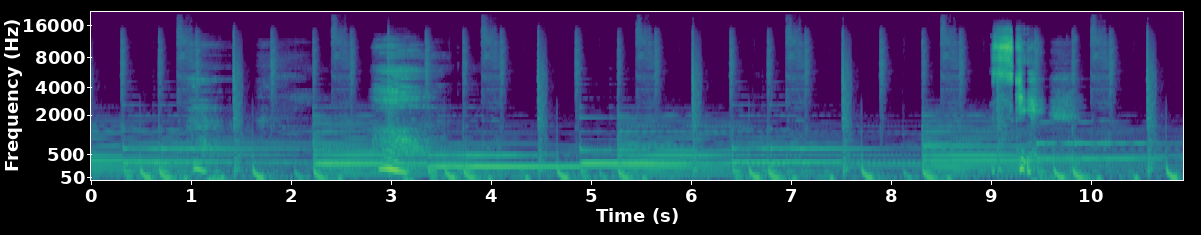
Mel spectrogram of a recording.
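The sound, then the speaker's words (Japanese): A deep breath drawn by a young man steeling himself to confess his love to a childhood friend, a soft breathy inhale around a steady tonal background. “深呼吸。”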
